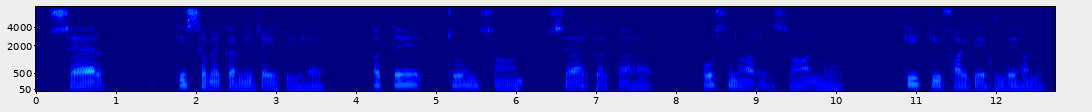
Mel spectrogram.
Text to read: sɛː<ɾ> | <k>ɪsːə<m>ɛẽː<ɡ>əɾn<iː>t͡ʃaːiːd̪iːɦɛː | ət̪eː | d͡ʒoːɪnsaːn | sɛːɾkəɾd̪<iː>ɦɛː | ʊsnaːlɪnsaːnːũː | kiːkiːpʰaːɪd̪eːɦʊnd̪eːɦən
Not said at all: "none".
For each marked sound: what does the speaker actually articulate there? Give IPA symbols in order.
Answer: ɾ, k, m, k, iː, aː

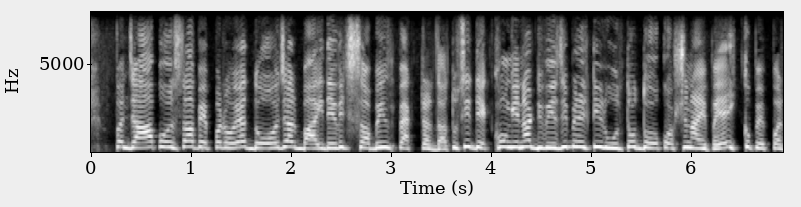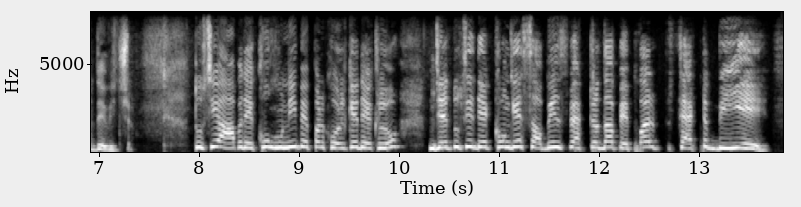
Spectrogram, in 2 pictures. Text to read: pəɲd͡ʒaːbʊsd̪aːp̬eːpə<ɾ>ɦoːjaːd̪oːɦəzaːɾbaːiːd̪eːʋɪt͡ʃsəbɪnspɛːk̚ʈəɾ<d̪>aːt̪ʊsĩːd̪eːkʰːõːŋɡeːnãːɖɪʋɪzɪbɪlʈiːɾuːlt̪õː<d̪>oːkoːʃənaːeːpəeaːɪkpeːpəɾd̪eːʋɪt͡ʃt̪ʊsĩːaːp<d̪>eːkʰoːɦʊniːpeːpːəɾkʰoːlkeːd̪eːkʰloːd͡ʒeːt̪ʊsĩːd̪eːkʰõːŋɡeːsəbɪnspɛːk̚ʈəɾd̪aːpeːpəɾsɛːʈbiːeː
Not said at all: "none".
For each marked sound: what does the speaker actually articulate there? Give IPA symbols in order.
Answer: ɾ, d̪, d̪, d̪

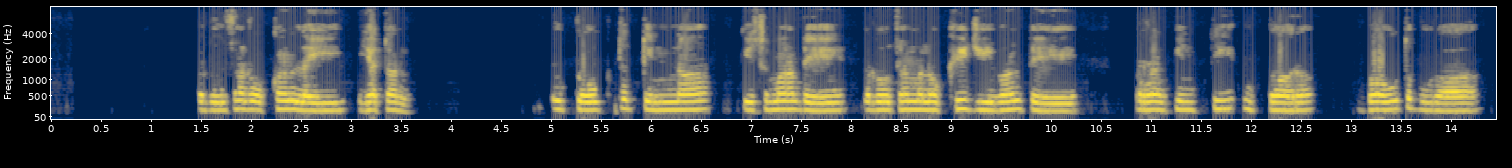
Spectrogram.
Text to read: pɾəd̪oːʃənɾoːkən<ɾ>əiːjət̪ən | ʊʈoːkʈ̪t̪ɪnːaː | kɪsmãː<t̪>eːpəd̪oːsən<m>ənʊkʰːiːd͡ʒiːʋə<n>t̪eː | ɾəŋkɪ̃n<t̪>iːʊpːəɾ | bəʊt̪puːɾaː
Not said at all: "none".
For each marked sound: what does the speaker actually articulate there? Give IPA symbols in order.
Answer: l, d̪, m, n, t̪

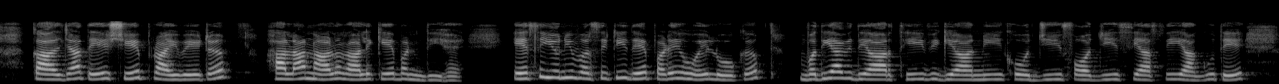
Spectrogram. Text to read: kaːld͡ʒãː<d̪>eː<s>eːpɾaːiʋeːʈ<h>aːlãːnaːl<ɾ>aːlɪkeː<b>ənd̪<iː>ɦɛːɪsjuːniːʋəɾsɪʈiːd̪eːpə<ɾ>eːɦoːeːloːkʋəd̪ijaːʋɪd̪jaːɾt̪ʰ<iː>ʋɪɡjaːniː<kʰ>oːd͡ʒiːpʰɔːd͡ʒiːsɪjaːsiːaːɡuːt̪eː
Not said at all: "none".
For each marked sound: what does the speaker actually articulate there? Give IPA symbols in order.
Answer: t̪, ʃ, h, ɾ, b, iː, ɽ, iː, kʰ

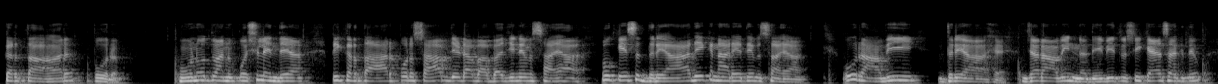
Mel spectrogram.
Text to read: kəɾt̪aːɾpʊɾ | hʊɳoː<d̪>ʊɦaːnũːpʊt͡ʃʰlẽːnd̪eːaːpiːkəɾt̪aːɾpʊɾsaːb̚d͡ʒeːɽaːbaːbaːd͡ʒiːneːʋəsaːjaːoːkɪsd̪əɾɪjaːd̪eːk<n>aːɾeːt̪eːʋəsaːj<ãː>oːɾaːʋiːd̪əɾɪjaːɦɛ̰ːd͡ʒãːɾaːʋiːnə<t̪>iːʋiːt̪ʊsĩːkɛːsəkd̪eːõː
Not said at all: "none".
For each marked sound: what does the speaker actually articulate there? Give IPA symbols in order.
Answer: t̪, n, aː, d̪

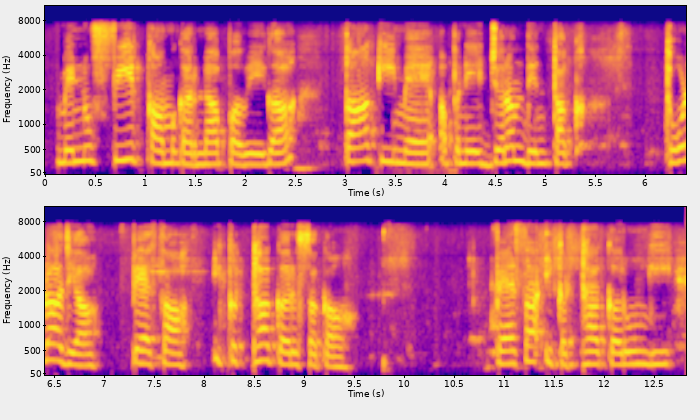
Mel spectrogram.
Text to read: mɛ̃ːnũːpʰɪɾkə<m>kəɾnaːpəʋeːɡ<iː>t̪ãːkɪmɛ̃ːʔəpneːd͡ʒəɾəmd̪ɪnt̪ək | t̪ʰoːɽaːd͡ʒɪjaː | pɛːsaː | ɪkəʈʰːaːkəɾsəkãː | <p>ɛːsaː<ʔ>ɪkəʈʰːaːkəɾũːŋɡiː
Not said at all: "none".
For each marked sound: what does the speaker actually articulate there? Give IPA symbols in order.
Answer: m, aː, p, ʔ

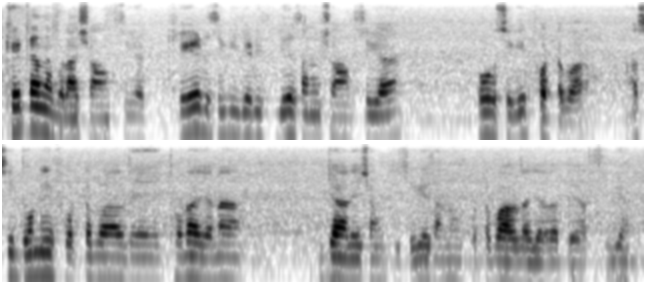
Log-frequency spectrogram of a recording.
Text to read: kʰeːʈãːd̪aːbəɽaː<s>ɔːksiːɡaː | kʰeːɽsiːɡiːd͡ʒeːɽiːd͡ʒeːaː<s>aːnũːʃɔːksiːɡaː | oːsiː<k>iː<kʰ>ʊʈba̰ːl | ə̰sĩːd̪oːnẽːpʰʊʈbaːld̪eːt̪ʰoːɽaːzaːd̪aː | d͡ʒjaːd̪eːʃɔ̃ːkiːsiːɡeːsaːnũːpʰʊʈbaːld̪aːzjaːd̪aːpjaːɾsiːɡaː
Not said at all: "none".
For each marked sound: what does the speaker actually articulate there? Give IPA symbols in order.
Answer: ʃ, s, ɡ, pʰ

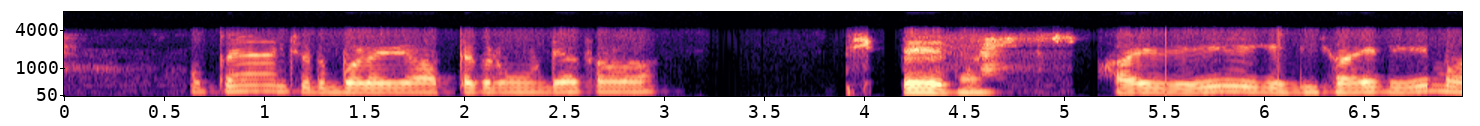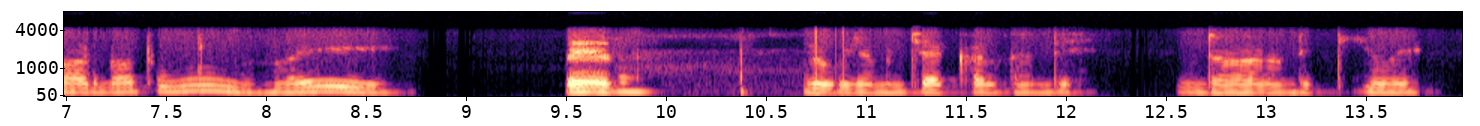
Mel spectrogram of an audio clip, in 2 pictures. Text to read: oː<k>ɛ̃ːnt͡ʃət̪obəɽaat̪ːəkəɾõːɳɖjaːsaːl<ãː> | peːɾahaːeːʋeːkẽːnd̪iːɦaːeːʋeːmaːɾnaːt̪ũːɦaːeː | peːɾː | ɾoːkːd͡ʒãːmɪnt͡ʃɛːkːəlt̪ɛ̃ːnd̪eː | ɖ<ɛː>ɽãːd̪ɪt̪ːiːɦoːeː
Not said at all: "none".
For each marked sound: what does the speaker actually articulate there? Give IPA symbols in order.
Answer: p, aː, aː

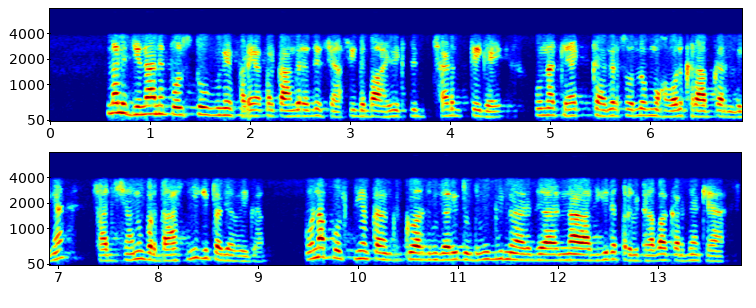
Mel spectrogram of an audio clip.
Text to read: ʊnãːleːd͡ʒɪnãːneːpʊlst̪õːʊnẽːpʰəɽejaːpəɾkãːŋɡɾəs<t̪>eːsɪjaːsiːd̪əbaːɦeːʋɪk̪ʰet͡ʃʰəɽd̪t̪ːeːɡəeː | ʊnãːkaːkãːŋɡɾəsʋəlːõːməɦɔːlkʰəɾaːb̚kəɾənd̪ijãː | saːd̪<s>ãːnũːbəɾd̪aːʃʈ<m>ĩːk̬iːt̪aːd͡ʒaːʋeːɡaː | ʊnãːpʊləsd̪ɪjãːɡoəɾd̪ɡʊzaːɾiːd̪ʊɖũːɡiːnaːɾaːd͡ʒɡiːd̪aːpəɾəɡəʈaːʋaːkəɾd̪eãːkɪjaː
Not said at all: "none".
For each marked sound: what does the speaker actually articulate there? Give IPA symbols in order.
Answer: d̪, ʃ, n

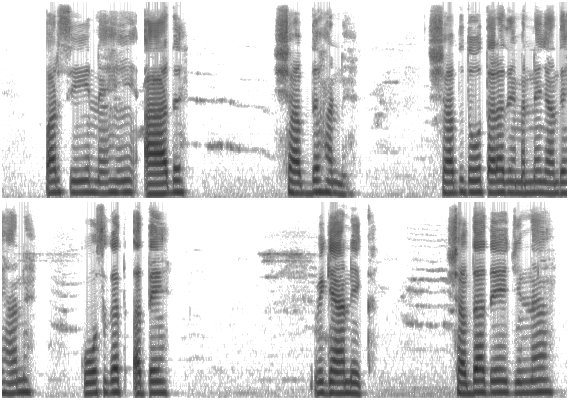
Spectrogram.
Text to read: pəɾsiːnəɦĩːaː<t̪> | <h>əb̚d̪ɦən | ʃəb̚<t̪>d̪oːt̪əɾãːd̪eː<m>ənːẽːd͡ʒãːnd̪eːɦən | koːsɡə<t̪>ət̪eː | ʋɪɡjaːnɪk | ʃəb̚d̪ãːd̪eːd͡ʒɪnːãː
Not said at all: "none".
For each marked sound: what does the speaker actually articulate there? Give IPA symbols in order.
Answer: d̪, ʃ, d̪, m, t̪

